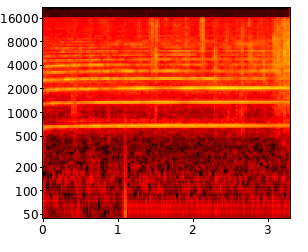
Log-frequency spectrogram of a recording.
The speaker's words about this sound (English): I might need more water to try to yell over this siren that's going off.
